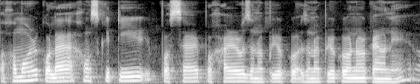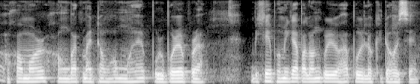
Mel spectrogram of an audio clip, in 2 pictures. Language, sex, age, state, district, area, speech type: Assamese, male, 30-45, Assam, Majuli, urban, spontaneous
